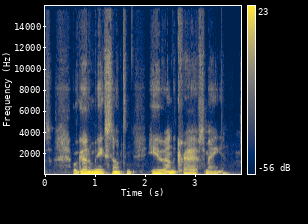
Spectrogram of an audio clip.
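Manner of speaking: put-on Louisiana accent. Told they sound like a YouTube crafts guy, imitating his Louisiana accent. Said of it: "He has the same Louisiana accent".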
